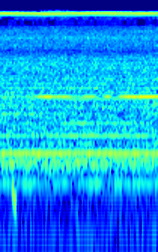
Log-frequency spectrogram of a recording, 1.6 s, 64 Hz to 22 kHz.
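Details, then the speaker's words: Aquastrong 3 hp variable-speed pool pump on speed 3 at 3,200 RPM drawing 1,380 watts: steady motor hum with a constant high-pitched tone, no rattle, grinding or surging; normal high-speed running. "Speed 3 I've got set for 3200 RPM. My wattage jumped up now to 1380 watts."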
